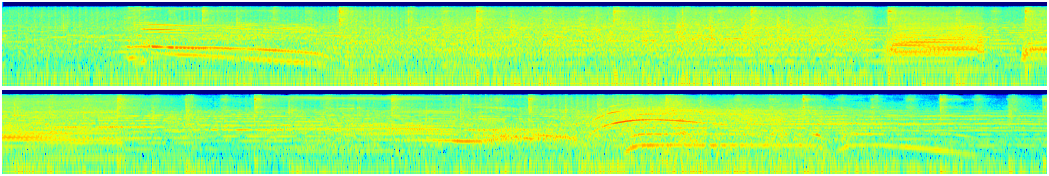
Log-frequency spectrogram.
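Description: Animated-cartoon soundtrack: background music mixed with big-rig truck engine sound effects, with gliding cartoon sound effects or cries about a second in and again near the end.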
